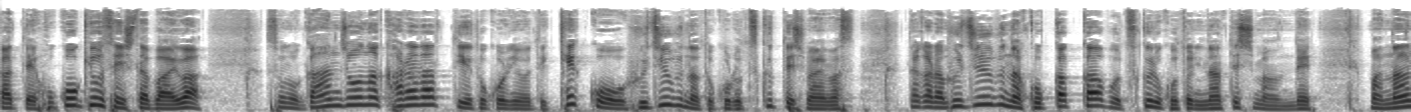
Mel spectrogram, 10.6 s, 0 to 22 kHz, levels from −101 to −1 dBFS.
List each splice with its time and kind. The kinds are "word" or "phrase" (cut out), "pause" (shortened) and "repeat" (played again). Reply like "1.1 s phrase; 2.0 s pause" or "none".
7.1 s word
